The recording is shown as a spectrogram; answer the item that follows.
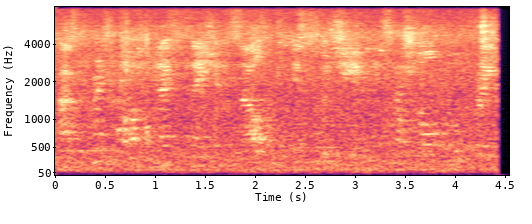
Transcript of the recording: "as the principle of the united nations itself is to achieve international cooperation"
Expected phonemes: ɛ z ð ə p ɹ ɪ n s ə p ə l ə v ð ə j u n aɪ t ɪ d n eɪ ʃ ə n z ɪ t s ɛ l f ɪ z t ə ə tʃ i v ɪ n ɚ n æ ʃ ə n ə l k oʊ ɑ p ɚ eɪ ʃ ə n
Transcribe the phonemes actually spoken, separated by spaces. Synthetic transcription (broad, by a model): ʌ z ð ə p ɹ ɪ n s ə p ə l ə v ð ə j u n aɪ t ɪ d n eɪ ʃ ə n ɪ t s ɛ l f ɪ z t ə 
